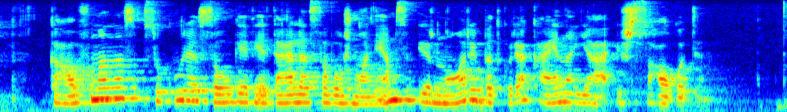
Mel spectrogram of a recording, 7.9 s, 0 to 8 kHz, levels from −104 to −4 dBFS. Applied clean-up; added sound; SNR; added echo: none; none; none; none.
